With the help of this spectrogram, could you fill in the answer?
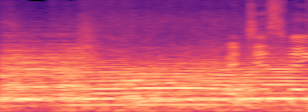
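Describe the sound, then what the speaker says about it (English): A cow moos loudly and close by at a livestock sale where horses are also kept, a single long, sustained low call with a steady tone. "Lots of cows."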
